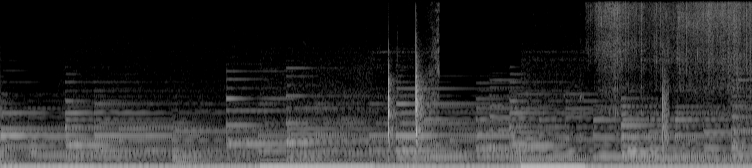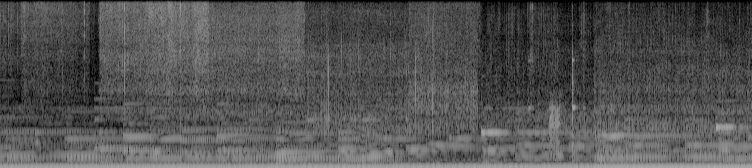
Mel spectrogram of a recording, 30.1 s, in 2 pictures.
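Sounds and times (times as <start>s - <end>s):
soft background music: 0.0s - 30.0s
vegetables sizzling in oil: 11.7s - 30.0s.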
